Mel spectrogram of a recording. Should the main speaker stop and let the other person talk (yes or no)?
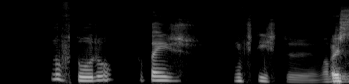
no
